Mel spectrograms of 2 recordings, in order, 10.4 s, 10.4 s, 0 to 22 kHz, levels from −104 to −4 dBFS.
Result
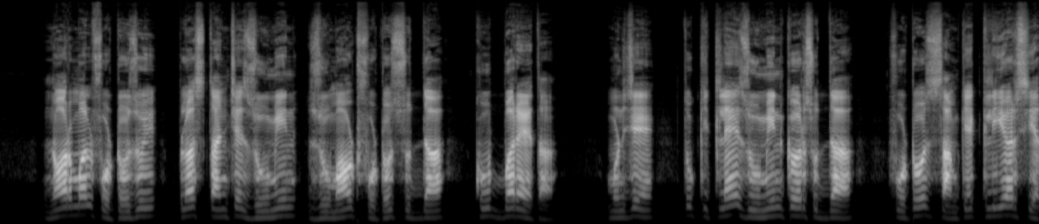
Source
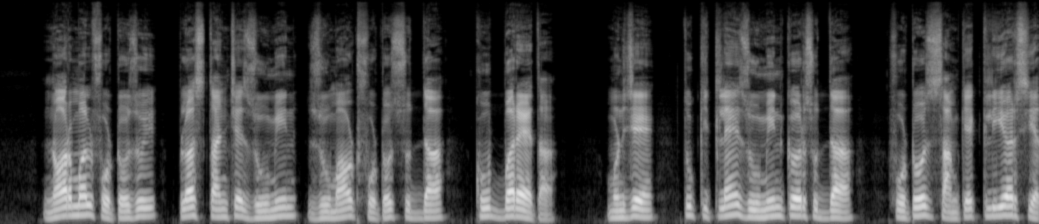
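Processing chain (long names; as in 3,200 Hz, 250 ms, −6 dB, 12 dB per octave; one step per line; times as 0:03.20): elliptic high-pass filter 830 Hz, stop band 50 dB
speech leveller within 3 dB 0.5 s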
